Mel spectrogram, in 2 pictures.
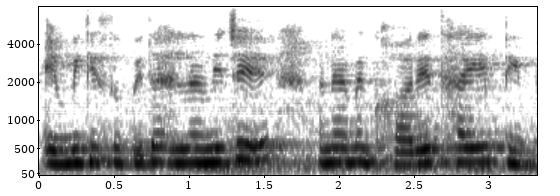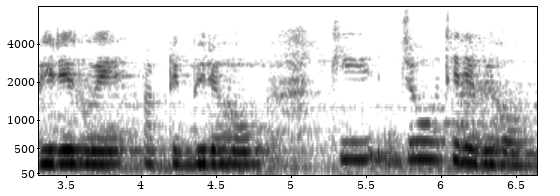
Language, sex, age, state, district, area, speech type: Odia, female, 18-30, Odisha, Puri, urban, spontaneous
